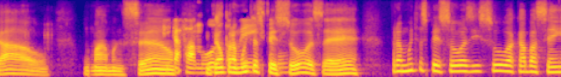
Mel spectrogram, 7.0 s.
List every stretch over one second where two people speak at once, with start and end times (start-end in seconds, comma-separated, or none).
2.1-3.7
